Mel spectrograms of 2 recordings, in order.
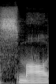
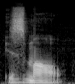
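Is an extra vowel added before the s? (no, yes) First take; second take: no; yes. First: It starts directly with the s sound. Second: An extra vowel comes before the s. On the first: "Instead of small" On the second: "they do ismal"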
